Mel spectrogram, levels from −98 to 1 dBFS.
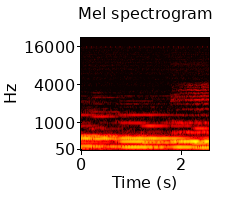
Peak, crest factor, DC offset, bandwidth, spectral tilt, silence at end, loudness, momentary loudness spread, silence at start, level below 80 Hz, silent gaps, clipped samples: -20 dBFS; 12 dB; under 0.1%; 4.2 kHz; -11 dB/octave; 0 s; -35 LUFS; 7 LU; 0 s; -68 dBFS; none; under 0.1%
